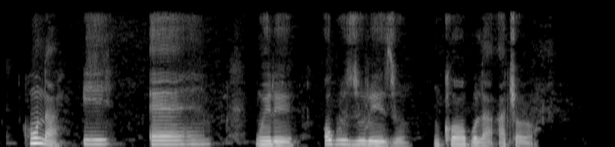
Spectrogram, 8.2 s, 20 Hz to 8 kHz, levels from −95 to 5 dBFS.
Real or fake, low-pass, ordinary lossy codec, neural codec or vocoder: real; 7.2 kHz; MP3, 64 kbps; none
